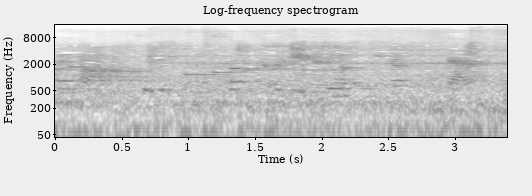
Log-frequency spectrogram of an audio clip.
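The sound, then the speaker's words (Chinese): A subway train pulls into the platform with a steady, dense rumble and rushing noise. Faint whining tones rise and fade over it throughout. “你看地铁来了，咱们一起排队上车喽。”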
